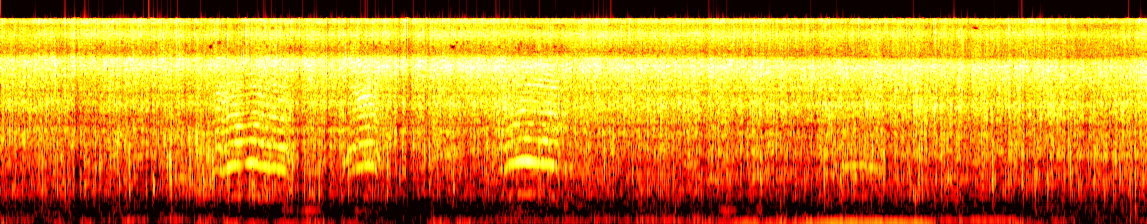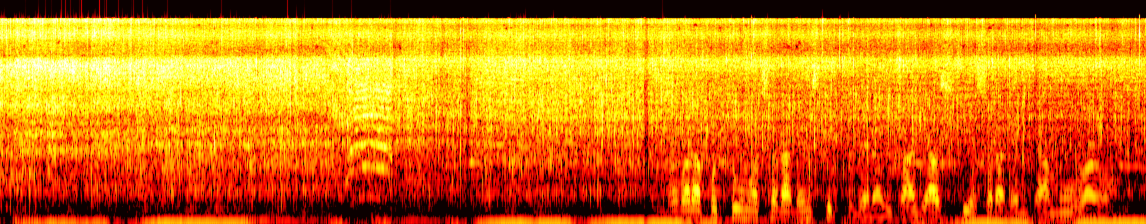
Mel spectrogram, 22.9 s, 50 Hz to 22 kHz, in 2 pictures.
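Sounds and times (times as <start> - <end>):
fish sizzling in hot oil: 0.0 - 22.9
low rumble: 22.5 - 22.9.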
